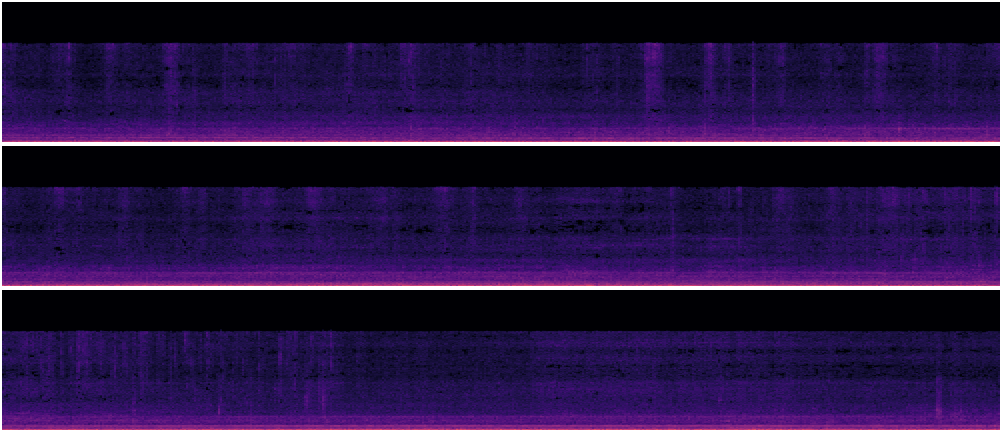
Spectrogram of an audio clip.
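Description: Freight train rolling past: a steady low rumble with faint, steady high tones over it and occasional light clicks.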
